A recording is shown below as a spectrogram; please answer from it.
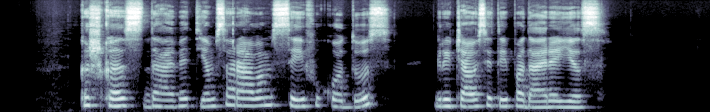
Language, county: Lithuanian, Kaunas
